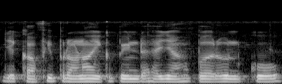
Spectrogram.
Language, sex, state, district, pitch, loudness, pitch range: Hindi, female, Chandigarh, Chandigarh, 135 Hz, -16 LUFS, 130-135 Hz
